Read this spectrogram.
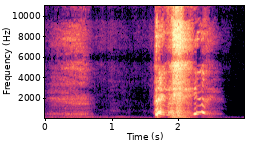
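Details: A single sneeze, described as a spray sneeze: a brief faint intake, a pause, then one sharp explosive burst with a short trailing tail.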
